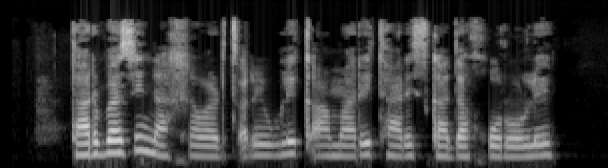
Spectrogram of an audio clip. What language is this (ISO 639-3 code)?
kat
